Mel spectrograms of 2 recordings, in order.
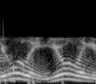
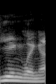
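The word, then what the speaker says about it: Yuengling: Oh, Yingling, you say, right? – Correct. Yeah. I've heard it pronounced Yingling.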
